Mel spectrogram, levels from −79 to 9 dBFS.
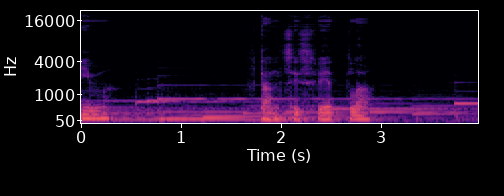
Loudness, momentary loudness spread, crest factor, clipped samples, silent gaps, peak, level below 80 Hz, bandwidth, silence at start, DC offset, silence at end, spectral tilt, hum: -31 LUFS; 12 LU; 18 dB; under 0.1%; none; -12 dBFS; -48 dBFS; 19.5 kHz; 0 s; under 0.1%; 0 s; -7.5 dB/octave; none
